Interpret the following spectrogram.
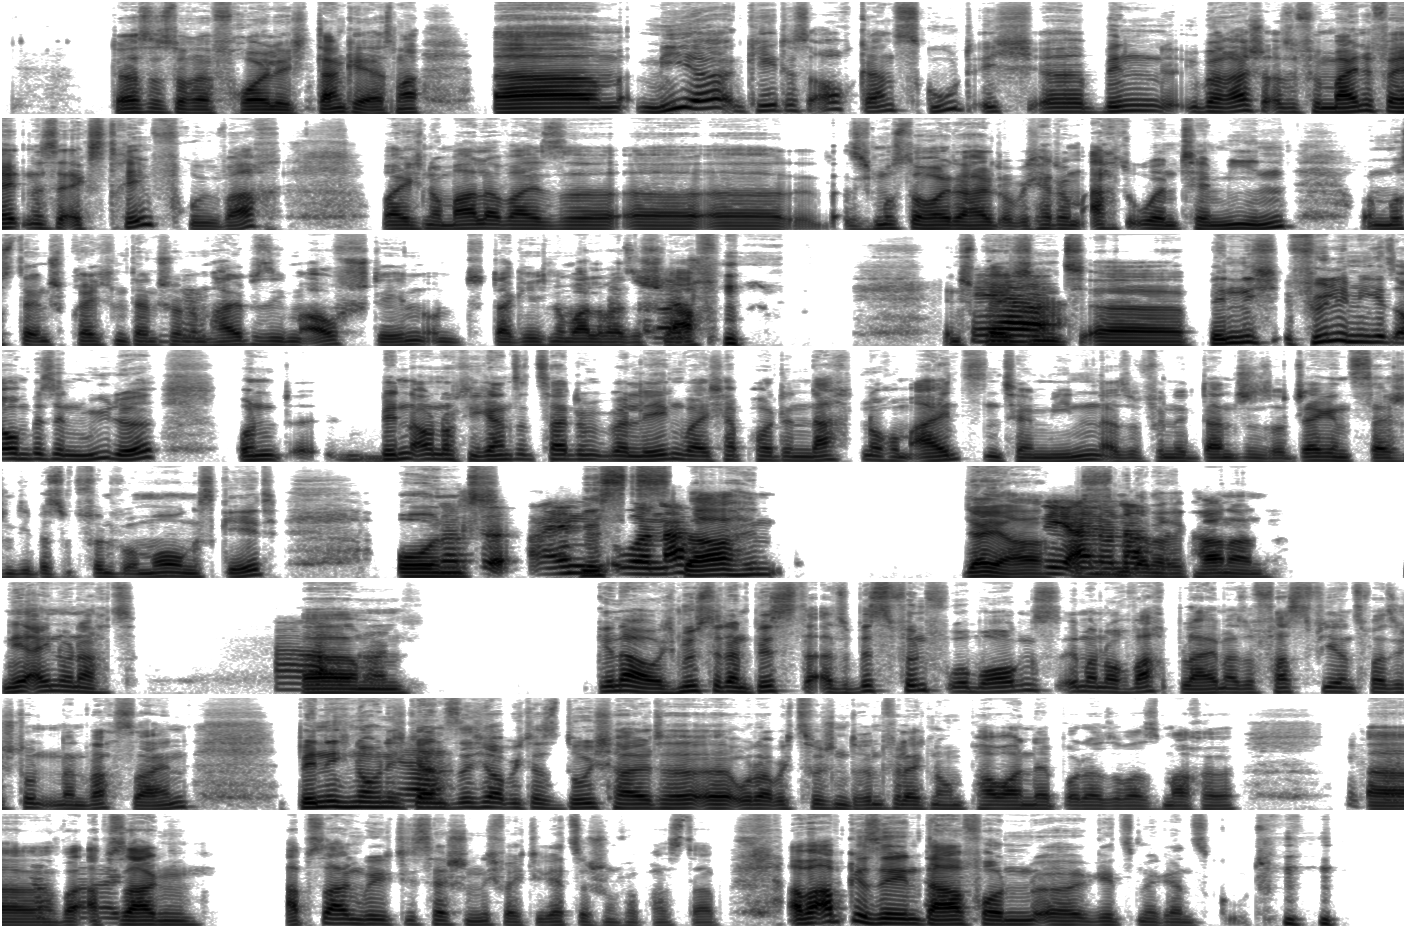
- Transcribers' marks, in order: chuckle; chuckle
- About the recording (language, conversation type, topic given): German, unstructured, Was verbindet dich persönlich mit der Natur?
